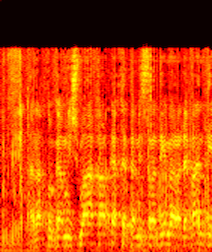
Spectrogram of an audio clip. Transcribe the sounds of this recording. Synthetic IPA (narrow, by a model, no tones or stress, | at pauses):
a̰naχnuɡamniʃmaːχaʁkaχe̞t̪amisʁad̪imaʁe̞le̞vant̪i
